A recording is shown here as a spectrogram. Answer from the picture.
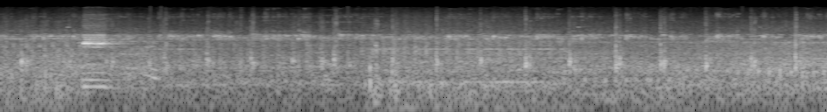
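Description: A horse drawing a tanga cart, its hooves clip-clopping as a run of short, irregular clicks over street noise.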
